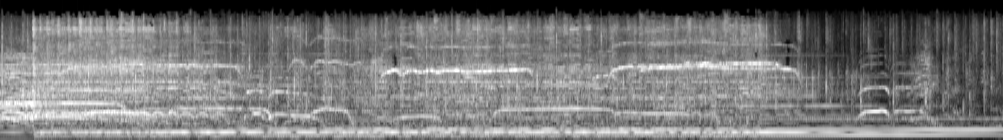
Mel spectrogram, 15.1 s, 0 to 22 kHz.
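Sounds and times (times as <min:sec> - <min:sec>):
crowd shouting and singing: 0:00.0 - 0:14.2
guitar holding a chord: 0:00.2 - 0:15.0.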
